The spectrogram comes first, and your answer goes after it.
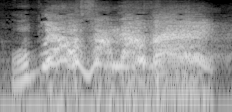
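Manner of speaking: high-pitched holler, far above talking voice; comic shouted cry. Acted. Performer quoting himself protesting a trip, high shout. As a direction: belt it out high like a street shout. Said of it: "就这嗓子".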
